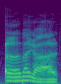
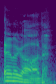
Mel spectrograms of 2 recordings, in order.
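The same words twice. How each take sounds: First: It is said in a Valley Girl voice. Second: It is said in his normal voice.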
